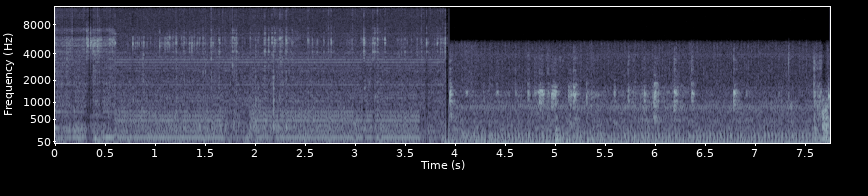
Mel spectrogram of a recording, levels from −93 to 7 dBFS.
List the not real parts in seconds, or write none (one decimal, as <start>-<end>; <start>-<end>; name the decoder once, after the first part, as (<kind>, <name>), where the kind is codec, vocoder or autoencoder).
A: 0.0-0.6 (codec, SNAC)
